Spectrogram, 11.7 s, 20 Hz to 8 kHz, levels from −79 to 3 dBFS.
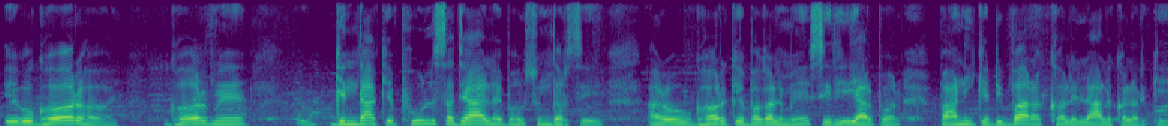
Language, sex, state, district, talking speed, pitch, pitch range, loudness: Magahi, male, Bihar, Samastipur, 145 wpm, 170 Hz, 160-185 Hz, -22 LUFS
